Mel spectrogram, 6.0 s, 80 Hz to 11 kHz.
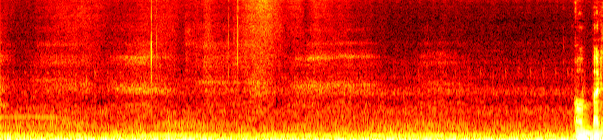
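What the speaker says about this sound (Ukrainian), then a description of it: "Двигун працює рівненько." A 2009 Kia Ceed with a 1.4 MPI petrol engine idles after starting, giving a steady, even low hum with quiet mechanical noise around it.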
